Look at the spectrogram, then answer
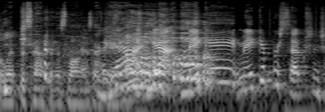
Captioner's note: laughing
